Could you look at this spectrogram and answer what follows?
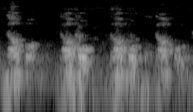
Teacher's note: Ada nun sudah kita bahas, qaf pangkal lidah. Dan dalam ayat ini qafnya sukun, maka dia menjadi sifat qalqalah.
